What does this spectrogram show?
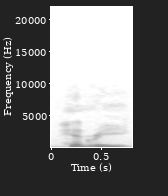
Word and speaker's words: Henri: And Henri is pronounced like that radio uncle. Oh, well, okay, then. The lowercase h made me think he was an on, not a hen. Henry, got it.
